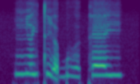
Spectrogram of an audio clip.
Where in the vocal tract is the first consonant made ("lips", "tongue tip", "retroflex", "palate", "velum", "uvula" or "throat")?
palate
